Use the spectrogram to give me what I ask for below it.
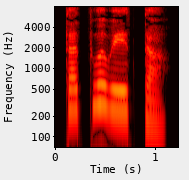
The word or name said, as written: ತತ್ವವೇತ್ತ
